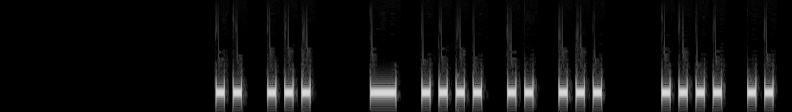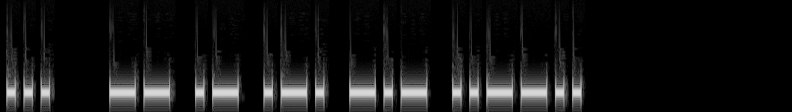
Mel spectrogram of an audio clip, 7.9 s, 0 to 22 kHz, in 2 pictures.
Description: Morse code, heard as a keyed tone, about 28 wpm, 700 Hz. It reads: IS THIS HIS MARK?
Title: Sentences from Top 1000 Words - Review Part 1 - 28wpm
